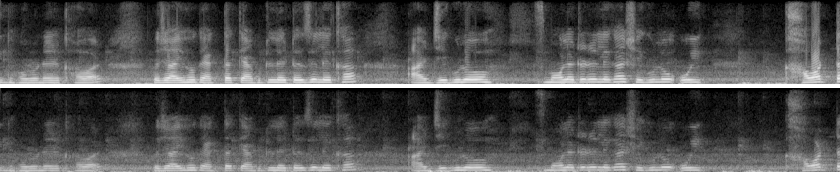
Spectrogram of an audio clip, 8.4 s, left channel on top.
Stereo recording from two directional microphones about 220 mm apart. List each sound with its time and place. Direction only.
0.4 s a woman's voice: 35° left (ahead or behind)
